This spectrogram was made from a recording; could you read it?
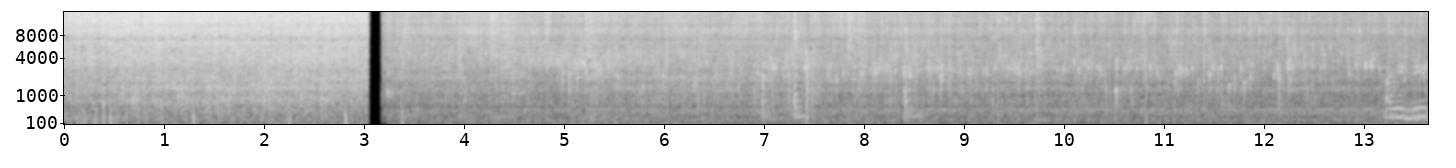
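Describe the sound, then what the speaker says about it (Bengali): Potatoes fry in oil in a kadai with a strong, steady sizzle close by, briefly interrupted by a sharp cut early on and then resuming with faint stirring clinks throughout; no voices. "এই তেলের মধ্যে আমি কিছুটা আলু ভেজে নেব"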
